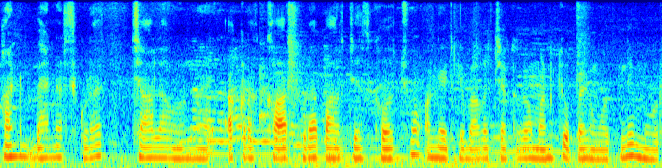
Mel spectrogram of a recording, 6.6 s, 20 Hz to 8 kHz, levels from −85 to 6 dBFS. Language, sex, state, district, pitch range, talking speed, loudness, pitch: Telugu, male, Andhra Pradesh, Sri Satya Sai, 130-145 Hz, 155 wpm, -19 LUFS, 140 Hz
